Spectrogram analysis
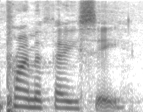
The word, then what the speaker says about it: prima facie: I say prima facie.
